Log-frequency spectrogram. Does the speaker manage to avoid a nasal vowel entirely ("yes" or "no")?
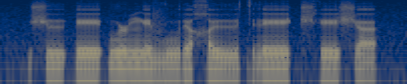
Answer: yes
